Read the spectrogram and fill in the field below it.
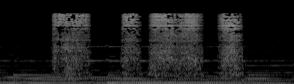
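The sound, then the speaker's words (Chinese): A sack of rotten apples roasting against a stove with a strongly burning fire in an inn's bar room: four bright, hissing bursts over a low background hum, the third the longest, with short pauses between them and no voices. “这是烂苹果在烤烂的声音。”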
